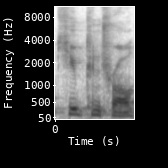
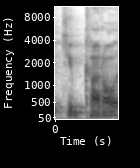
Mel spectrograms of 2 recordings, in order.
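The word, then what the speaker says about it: kubectl: a command line called Cube control Cube CTL a lot of folks like to pronounce it Cube cuddle it's a very controversial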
